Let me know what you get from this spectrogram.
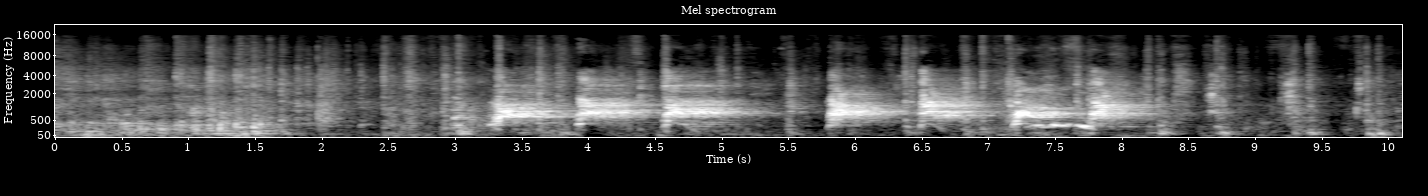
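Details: A Pekingese dog wanting to go to sleep, making a series of short whining, whimpering vocalisations in bursts, each rising and falling, with some speech-like sounds and faint rustling between them.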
